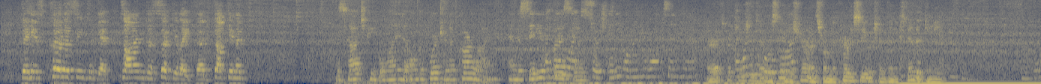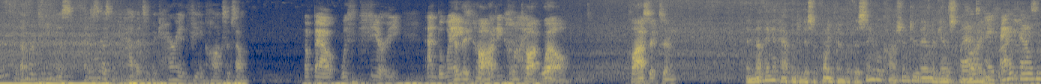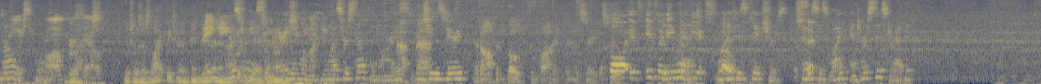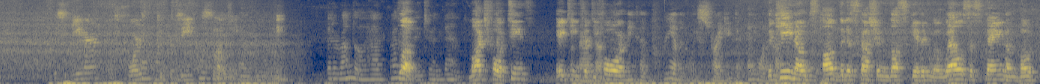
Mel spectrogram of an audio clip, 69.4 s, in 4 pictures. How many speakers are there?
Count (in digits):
8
